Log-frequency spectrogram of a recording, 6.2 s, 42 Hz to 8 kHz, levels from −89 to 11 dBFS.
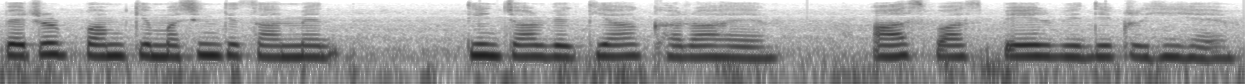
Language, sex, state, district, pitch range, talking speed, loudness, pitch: Hindi, female, Arunachal Pradesh, Lower Dibang Valley, 230-245 Hz, 175 wpm, -15 LUFS, 235 Hz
